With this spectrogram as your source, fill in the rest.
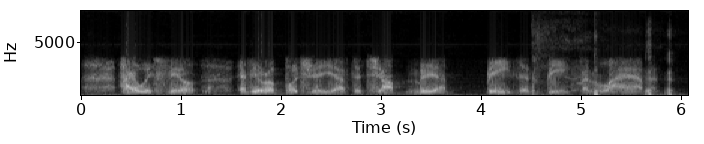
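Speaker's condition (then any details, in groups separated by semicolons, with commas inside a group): Throat cancer, vocal cord removed, partial laryngectomy, right vocal cord removed; vocal surgery removing part of larynx including right vocal cord, now a stump; voice lost after surgery, left cord trained to reach past midline to stump for sound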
